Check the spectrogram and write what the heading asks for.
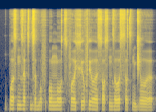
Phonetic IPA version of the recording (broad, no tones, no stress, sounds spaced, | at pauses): p ɤ s n z ə t͡s d͡z ə b o f ʔ o ŋ oː t͡s f ɤ ə̯ xʲ o f ɾʲ ɤː ə̯ s ɔ s n z ɤ s ɤ t͡s n d͡ʒ ɤ ə̯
